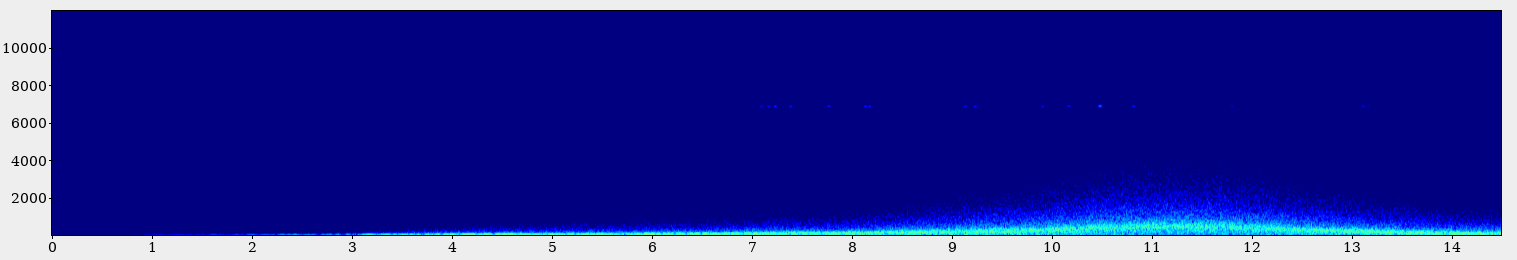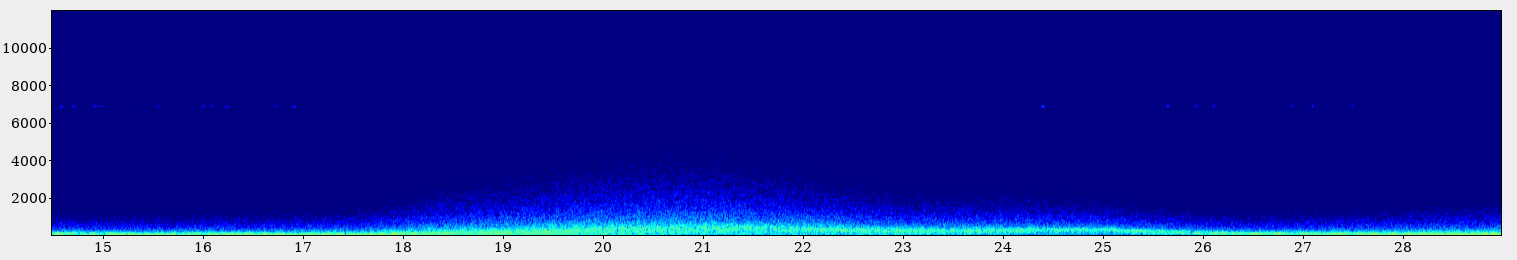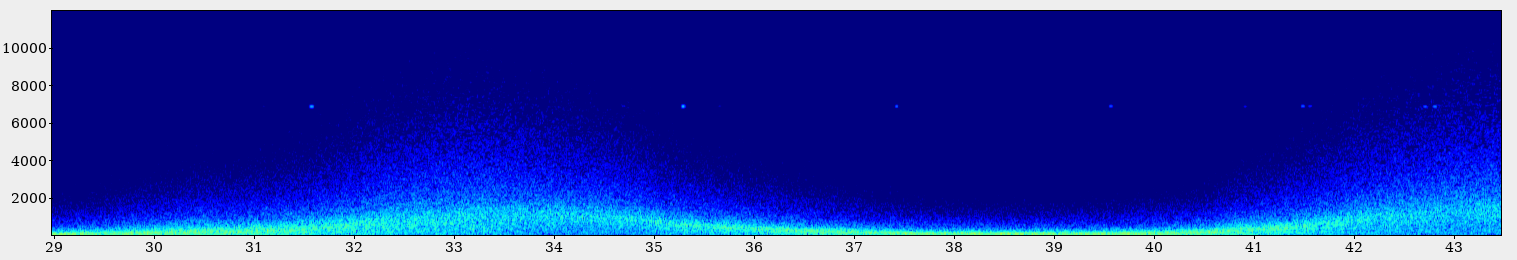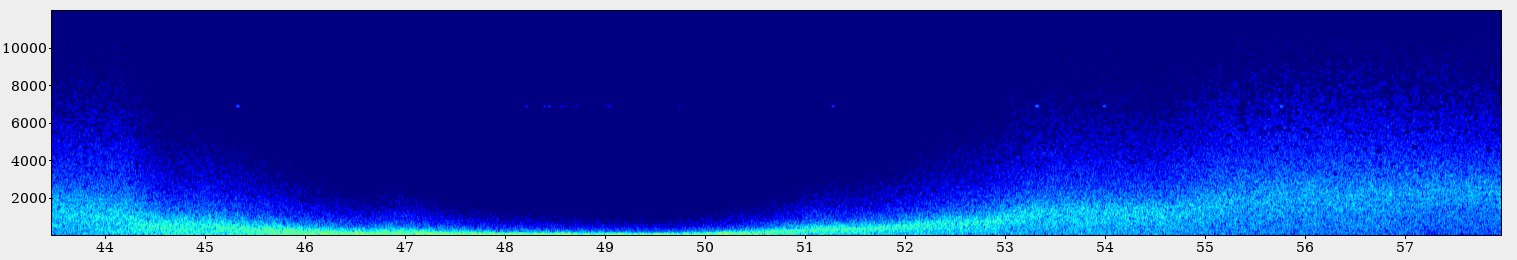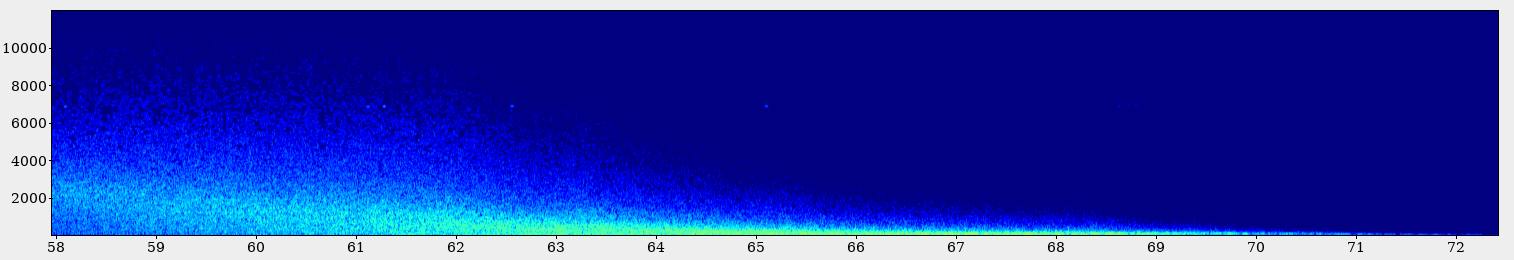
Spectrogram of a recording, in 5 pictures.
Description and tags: Wind like noise produced with supercollider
